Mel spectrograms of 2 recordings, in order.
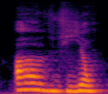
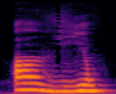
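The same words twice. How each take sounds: The two takes are said the same way.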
